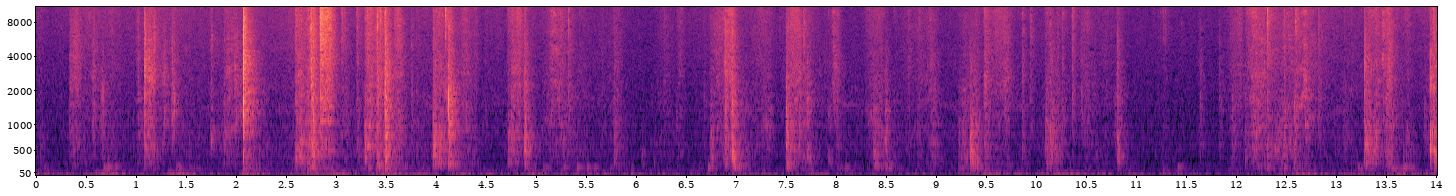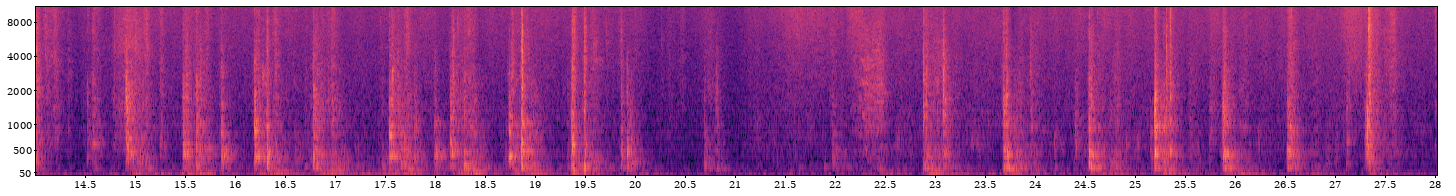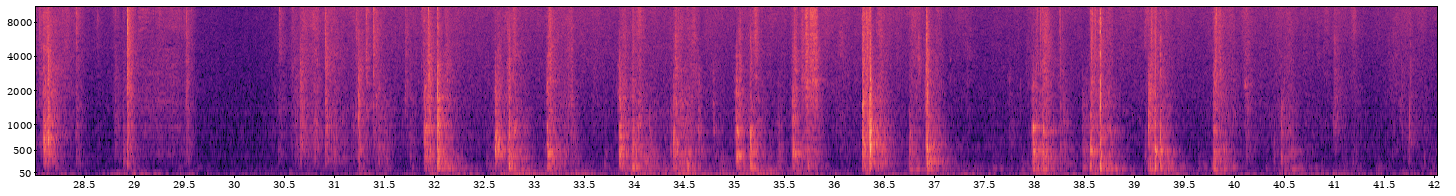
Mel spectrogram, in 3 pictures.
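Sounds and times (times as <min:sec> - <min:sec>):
footsteps in soft slippers: 0:11.9 - 0:29.6, 0:30.5 - 0:42.0.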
